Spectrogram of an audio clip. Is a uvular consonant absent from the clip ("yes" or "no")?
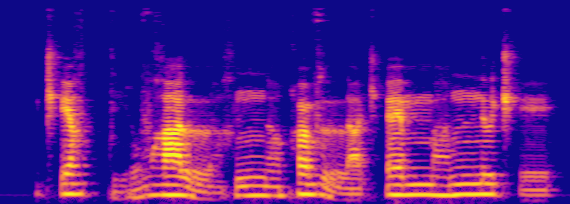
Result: no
